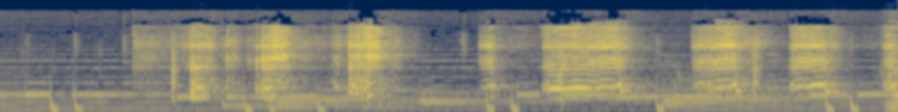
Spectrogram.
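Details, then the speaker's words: Infant who wants to burp but cannot: short, strained cry bursts over background music, the cry of a baby needing to burp. "Eh sasa kuna mwingine anataka kucheua. Unajuaje huyu mtoto anataka kucheua lakini anashindwa? Sikiliza ulio huu."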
